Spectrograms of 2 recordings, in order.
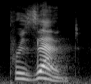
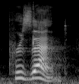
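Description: Both takes have the same delivery.

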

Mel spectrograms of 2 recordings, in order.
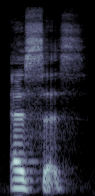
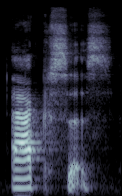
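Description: First: The word is said without a k sound. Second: The word is said with a k sound. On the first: The speaker calls it wrong. "而不是ss ss" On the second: The speaker calls it right. "有没有发出k 的这个音，因为是access access"

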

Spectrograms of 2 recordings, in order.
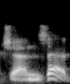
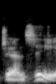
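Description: First: The letter is said the British way, zed. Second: The letter is said the American way, zee.

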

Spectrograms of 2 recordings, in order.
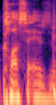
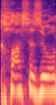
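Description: First: The first word has one syllable, ending in s. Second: The first word has two syllables, ending in a vowel. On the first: The speaker calls it wrong. "not Clase Azul" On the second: The speaker calls it right. "Isn't it pronounced Clase Azul"

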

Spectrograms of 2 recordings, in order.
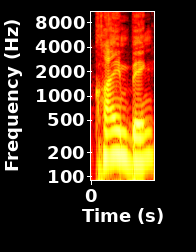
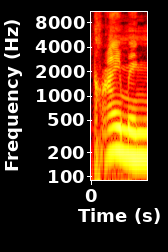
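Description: First: The B in the word is pronounced. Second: The B in the word is silent. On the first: The speaker calls it wrong. "not climbing" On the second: The speaker calls it right. "the cashier who tells me it's climbing"

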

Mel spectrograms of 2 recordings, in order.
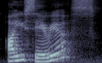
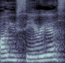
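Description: First: It is said in a calm, not angry tone. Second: It is said in an angry tone.

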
